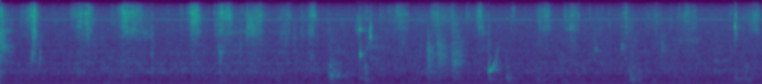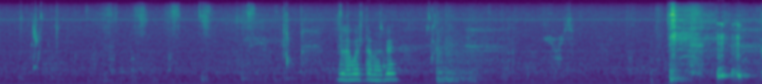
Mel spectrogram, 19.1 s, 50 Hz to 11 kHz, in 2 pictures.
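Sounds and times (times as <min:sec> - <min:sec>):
toothbrush scrubbing: 0:00.0 - 0:04.0, 0:04.8 - 0:09.6, 0:10.7 - 0:12.9.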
